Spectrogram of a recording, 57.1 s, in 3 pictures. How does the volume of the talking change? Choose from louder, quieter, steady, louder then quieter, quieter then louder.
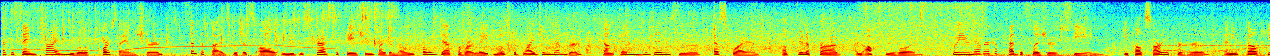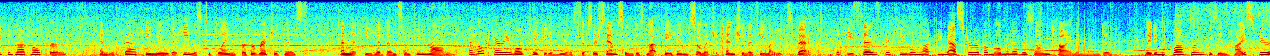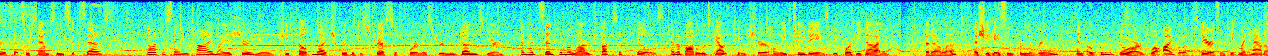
steady.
